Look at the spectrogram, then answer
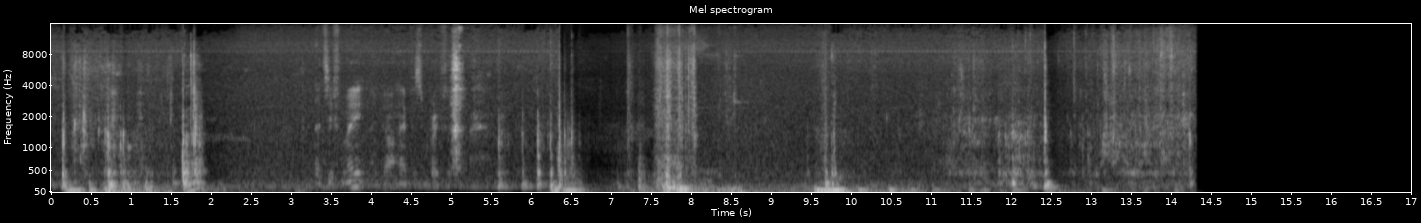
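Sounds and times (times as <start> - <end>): knocks against canoe hull: 0.0 - 2.0, 5.6 - 8.2, 9.5 - 10.8
low rumbles on microphone: 0.0 - 3.3, 6.4 - 12.8.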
